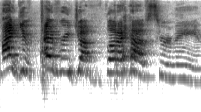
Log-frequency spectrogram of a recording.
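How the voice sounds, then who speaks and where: This is a put-on character voice. It is pitched extremely high. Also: fairly quick pace. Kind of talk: comic stage acting. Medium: stage play.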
